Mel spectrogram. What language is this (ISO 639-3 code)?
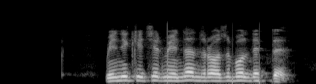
uzb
